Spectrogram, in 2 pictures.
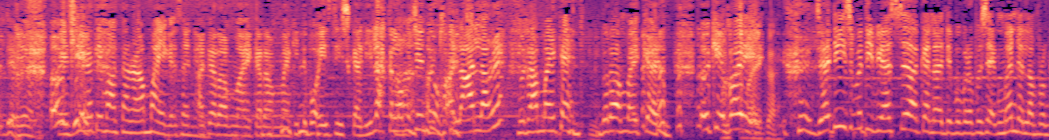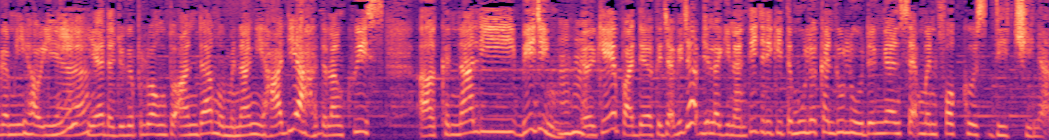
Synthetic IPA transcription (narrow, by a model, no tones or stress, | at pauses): dəjaoskekat̪emaakanramãjkaʔsanəakanramãjakanramãjkit̪abawaʔɛs̬d̪isə̥kalilahkalawmat͡ʃamt̪ualaŋalaŋɛbəɾamãjkanbəɾamajkanokebaik̚d͡ʒadisəpərt̪̬ibiasaakanadabəbəɾap̬as̬ɛk̚mə̃ndalampɾoɡɾamniɦawinĩjədand͡ʒuɡapərluaŋunt̪ʊkandamə̃mənãŋiɦadiahdalamkwis | ʔəkənalibed͡ʒɪŋokepadakəd͡ʒaʔɡəd͡ʒap̚d͡ʒalaɡinãnt̪id͡ʒadikit̪amũləkanduludəŋãnsɛk̚mə̃nfokʊsdit͡ʃina̰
